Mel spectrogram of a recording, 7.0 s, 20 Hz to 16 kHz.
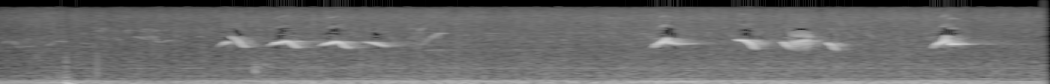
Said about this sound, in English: In fact, here's an old 1929 recording of a rose-breasted grosbeak.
